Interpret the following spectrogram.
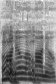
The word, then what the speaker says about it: mano a mano: Mano a mano.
